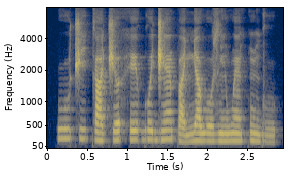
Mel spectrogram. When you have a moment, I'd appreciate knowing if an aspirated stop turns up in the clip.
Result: no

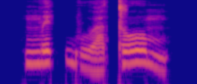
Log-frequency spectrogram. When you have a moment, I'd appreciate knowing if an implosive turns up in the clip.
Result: no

